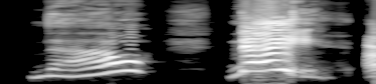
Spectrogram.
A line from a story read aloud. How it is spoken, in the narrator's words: Arden exclaimed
